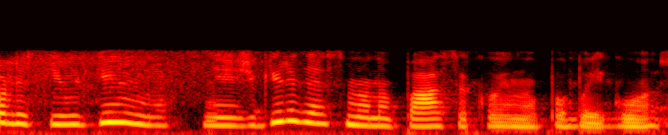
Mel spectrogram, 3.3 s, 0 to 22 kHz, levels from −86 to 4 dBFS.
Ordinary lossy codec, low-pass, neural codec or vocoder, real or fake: Opus, 32 kbps; 5.4 kHz; codec, 16 kHz, 8 kbps, FunCodec, trained on LibriTTS, 25 frames a second; fake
